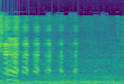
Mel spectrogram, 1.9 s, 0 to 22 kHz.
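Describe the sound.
Steady low road rumble fills the cabin of a moving BMW M3, constant and fairly loud, with a person's voice briefly speaking over it in the first second before the drone continues alone.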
